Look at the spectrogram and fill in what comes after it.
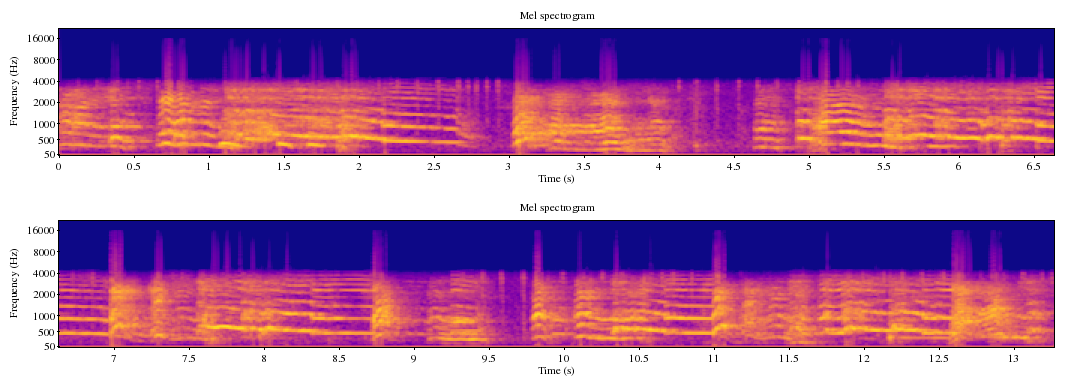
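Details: A Border Collie playing with its new toy, a chicken called Henrietta in a bunny costume. It keeps up a near-constant stream of harmonic whines and yips with sliding pitch, interrupted by sharp knocks and clicks.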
